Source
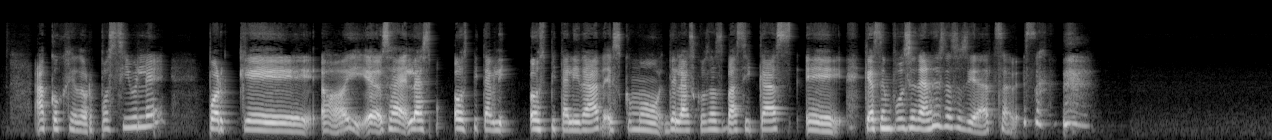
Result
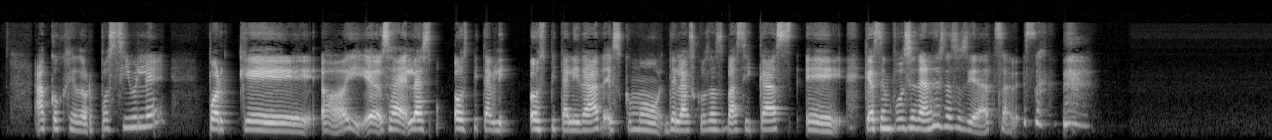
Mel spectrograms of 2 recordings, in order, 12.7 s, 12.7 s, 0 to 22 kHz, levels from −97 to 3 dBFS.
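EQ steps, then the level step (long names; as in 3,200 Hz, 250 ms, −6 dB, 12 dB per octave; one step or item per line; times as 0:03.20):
spectral tilt +3 dB per octave
high-shelf EQ 5,100 Hz +8 dB
−1.0 dB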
